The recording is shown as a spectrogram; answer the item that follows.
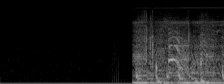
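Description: Faint steady VHS tape hiss, then about 1.3 s in a loud soundtrack cuts in abruptly: animal calls sliding up and down in pitch over a rhythmic music bed with a steady low hum.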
